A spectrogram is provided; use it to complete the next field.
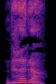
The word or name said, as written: ಧರ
